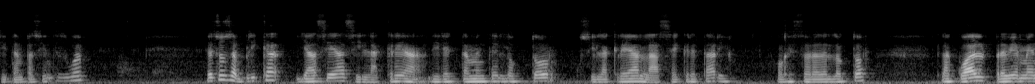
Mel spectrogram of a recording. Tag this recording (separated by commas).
Speech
